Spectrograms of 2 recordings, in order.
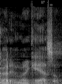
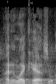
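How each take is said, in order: First: Much lower and softer, almost under the breath; murmured aside repeating "hassle"; hushed emphatic repeat. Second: Said in the usual way. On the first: Real, not acted. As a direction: drop "I didn't like hassle" down low and quiet.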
